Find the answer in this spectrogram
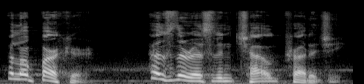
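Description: A man's voice: fairly high pitch, wildly swooping pitch, normal speed, gravelly, breathy edge, voice pushed up, exaggerated voice. A man voicing a feisty, motherly older Irish woman, a salty-tongued nurse in a story, with a blunt, scolding way of talking. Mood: fond teasing.

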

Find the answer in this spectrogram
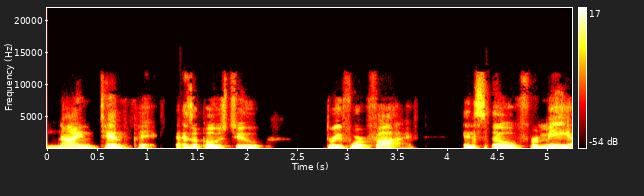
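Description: An American man with a slightly high voice talks sports on a podcast in a close, dry sound. He is blunt and emphatic, laying out his opinions like a reporter who is sure of his case. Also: no echo.

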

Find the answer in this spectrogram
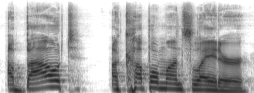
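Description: A man co-hosting a comedy podcast, telling animated, casual stories and acting out the dialogue. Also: a little high, measured pace.

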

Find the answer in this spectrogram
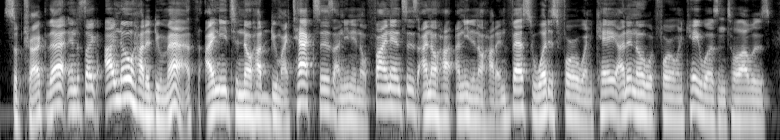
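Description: A man in his twenties from San Diego, co-hosting a podcast discussion in a measured, reflective way. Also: medium pitch, lively intonation. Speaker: podcast co-host. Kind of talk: casual discussion.

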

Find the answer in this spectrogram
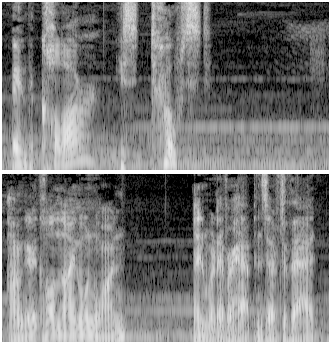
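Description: A man's voice: low voice, full character voice. A man voicing a tense, profane young man who urgently takes charge in a crisis in an audiobook story. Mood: tense, resolute.

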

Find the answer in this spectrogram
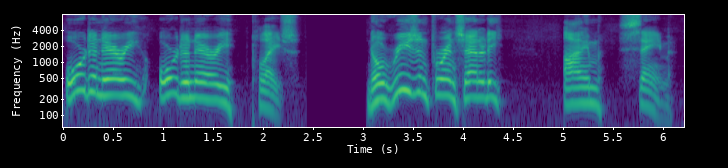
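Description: A man's voice: high-pitched, big pitch swings, a little slow, clear, resonant tone, dry recording, studio quality, voice pushed up. A man playing a frightened, tormented man in an audiobook who fights for his sanity with agitated, emphatic repetition. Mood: anxious reasoning.

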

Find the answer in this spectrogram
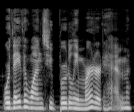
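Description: A woman's voice: lowish voice, steady tone, brisk, soft background music. A woman co-hosting a true crime podcast, narrating the case and dropping casual asides. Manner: conversational, adds casual asides. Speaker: podcast co-host.

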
